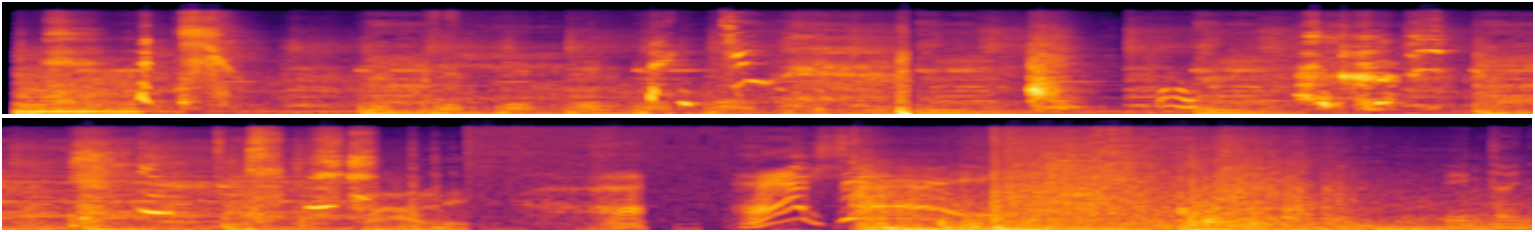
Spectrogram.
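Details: Sneezing from girls and boys compared: several abrupt, ordinary sneezes over loud music and some talk.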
